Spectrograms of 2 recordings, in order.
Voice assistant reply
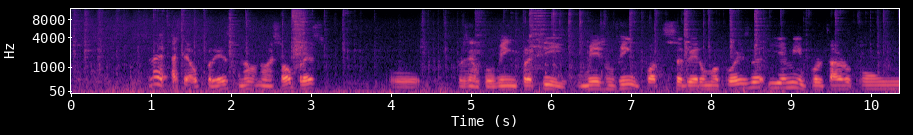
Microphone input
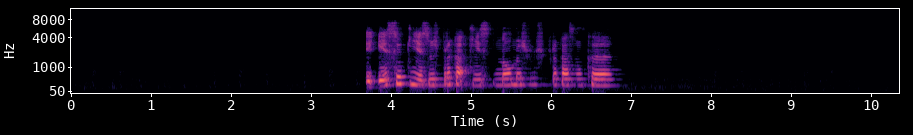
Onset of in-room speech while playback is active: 3.7 s

